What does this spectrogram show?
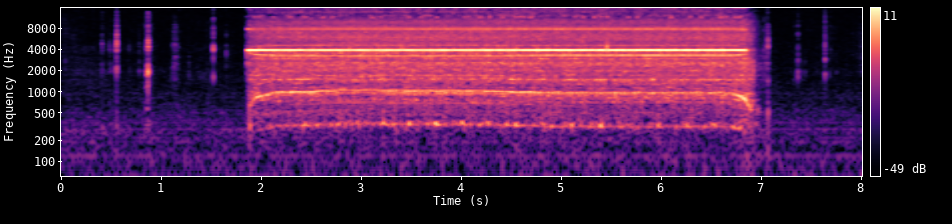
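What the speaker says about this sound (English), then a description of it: "Let's get the drill." A power drill whirs steadily at high speed for about five seconds while boring into a die-cast 2008 Toyota race car model, starting and stopping abruptly with a sustained whine, close and loud, with no talking.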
